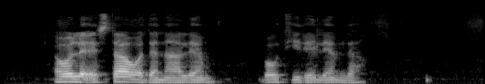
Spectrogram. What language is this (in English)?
Central Kurdish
